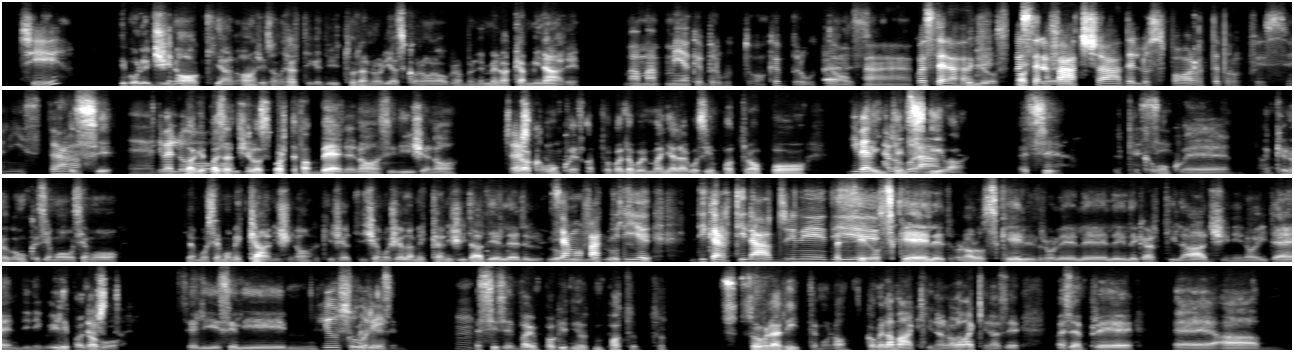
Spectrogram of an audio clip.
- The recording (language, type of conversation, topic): Italian, unstructured, Cosa pensi delle diete drastiche per perdere peso velocemente?
- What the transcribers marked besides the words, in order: chuckle; other background noise; unintelligible speech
